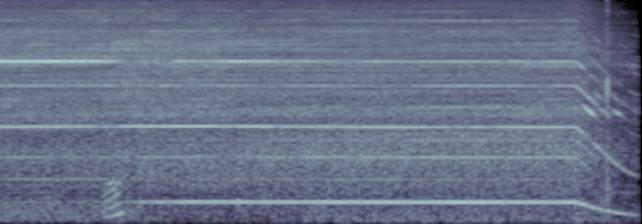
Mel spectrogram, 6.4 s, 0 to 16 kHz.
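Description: A homemade 12-volt RC fan run off an 11.1-volt LiPo battery whirs with a steady high-pitched motor whine, starting abruptly and holding an even tone before spinning down quickly at the end.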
